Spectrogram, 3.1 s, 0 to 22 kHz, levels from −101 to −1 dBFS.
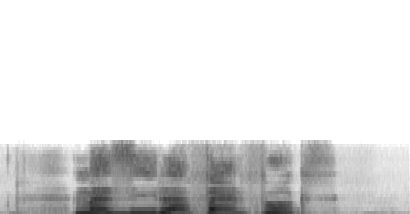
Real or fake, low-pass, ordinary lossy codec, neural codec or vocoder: fake; 7.2 kHz; none; codec, 16 kHz in and 24 kHz out, 1 kbps, XY-Tokenizer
